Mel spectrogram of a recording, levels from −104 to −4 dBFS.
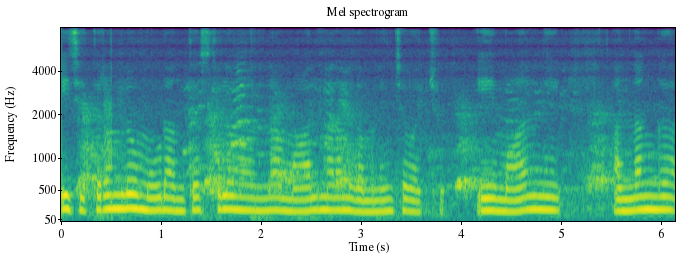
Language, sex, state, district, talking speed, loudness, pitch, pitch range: Telugu, female, Andhra Pradesh, Krishna, 135 wpm, -14 LUFS, 195 Hz, 180-205 Hz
